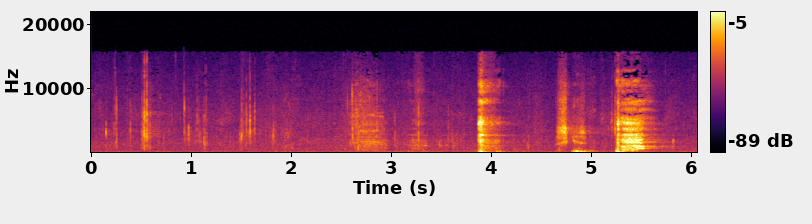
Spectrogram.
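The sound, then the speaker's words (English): Coughing and gagging before a Bible reading: a few harsh, throaty bursts separated by quiet pauses, the loudest and longest near the end. “Excuse me while I gag in your ears.”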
